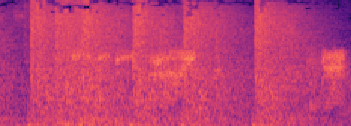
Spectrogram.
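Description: Gunfire in Rainbow Six Siege, sprayed through a wall during a competitive Xbox league match: a dense, loud, sustained burst of rapid shots that runs nearly continuously with brief breaks between bursts.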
